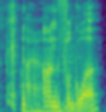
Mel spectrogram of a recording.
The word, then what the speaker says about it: En Vogue: You made me think that I mispronounced it. En Vogue? Nope. En Vogue.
